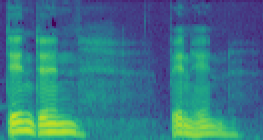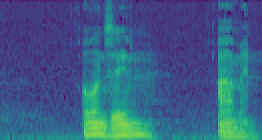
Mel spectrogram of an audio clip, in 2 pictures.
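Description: Bitter old nobleman, low gravelly voice, slow theatrical phrasing, swinging intonation, proud and world-weary, radio drama. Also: big pitch swings, darkish tone, full character voice. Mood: wistful.

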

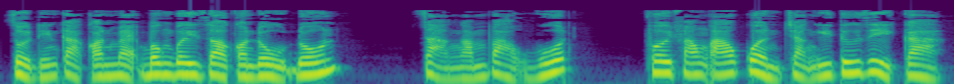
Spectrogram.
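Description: A woman's voice: lowish voice, fairly even intonation, moderate pace, darkish tone, no room sound, studio quality, natural voice. A woman voicing a dying old village patriarch, bitter and sentimental, who laments and scolds in a weakened voice. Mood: ashamed, wailing. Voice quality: weak, breathy, trembling delivery.

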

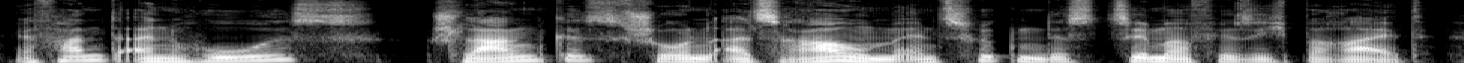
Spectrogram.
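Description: A man's voice: on the low side, lively intonation, slow pace, no echo, studio quality. A man delivering scripted narration of a literary work as a radio play narrator.

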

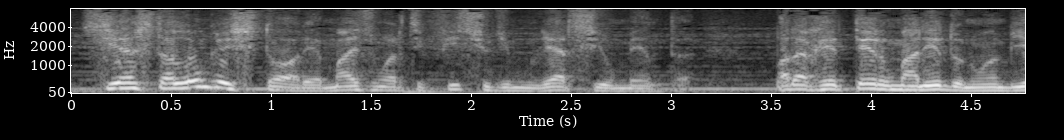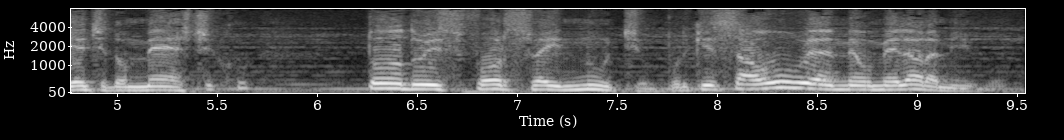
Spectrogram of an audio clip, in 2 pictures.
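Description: Haughty Roman officer played by a man, animated delivery. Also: medium pitch, a little fast, lightly acted. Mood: stern, reproachful. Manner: haughty, declamatory. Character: jealous, proud Roman officer husband, cold and accusing. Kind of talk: melodramatic radio drama acting. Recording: dull echoey radio drama, music behind.

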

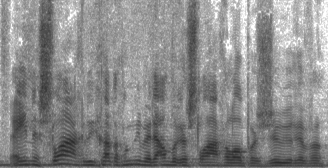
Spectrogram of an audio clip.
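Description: An actor playing an aggrieved underworld club owner in a radio drama, gravelly, colloquial and belligerent. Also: male voice, on the high side, fast talker, background noise, lightly acted. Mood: indignant. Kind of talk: naturalistic radio drama acting.

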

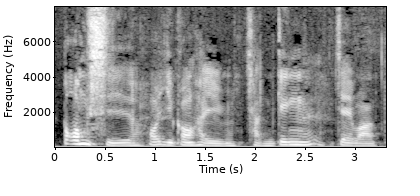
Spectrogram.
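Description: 香港粵語男聲，中等音高，閒談式講解. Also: male voice, mid-range voice, animated, unhurried, a little mellow. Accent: Hong Kong Cantonese. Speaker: radio co-host. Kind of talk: casual explanatory radio chat.

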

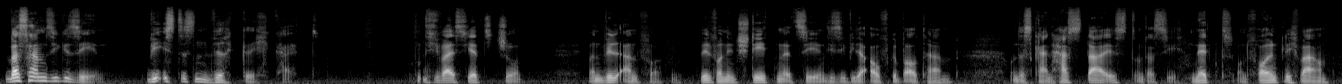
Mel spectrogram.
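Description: An actor playing a thoughtful, troubled traveller in a radio play, speaking in a reflective, questioning way. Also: male voice, sits low, animated, normal speed, creaky, no echo, exaggerated voice. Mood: pensive.

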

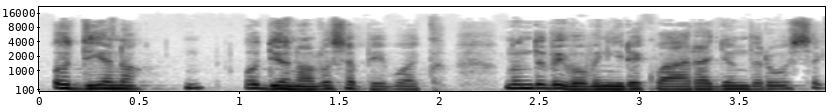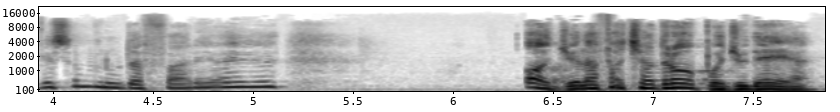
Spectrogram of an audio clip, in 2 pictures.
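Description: A man telling a theatrical monologue as an actor, halting, repeating words and stressing them emphatically. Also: fairly high pitch, animated, a little mellow.

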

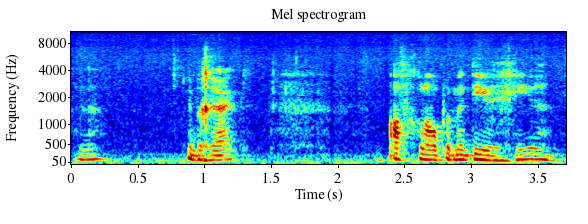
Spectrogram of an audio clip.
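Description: A man's voice: fairly even intonation, moderate pace, lightly acted. An actor playing a weary, dutiful male orchestra conductor, hesitant, subdued and earnest, in a radio drama. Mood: regretful, resigned. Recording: muffled lo-fi recording, faint rumbling noise.

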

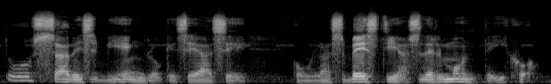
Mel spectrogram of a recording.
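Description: Stern old chief dad in a radio play, real slow raspy low voice, commanding. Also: male voice, lively intonation, sharp tone, full character voice. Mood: stern, measured. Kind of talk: radio drama acting.

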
